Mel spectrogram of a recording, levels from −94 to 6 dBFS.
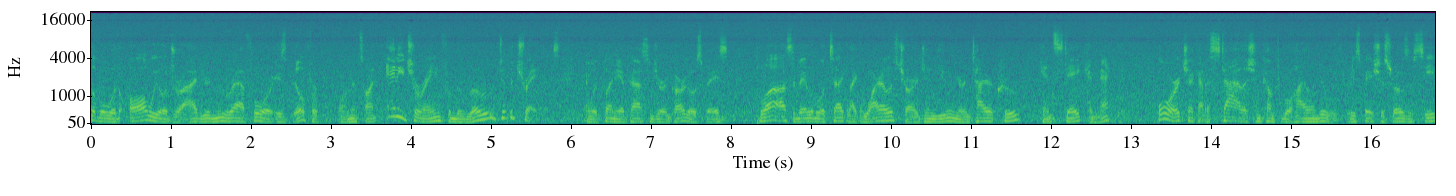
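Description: Nothing goes wrong with the system anywhere in this speech recording; the only thing underneath the talking is the room's own background noise, sitting about 11 dB below the speech, which is simply part of where the microphone was.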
